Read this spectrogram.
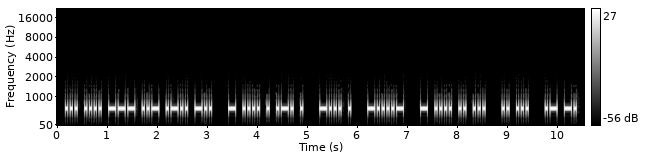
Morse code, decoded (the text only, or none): SHOULD THERE BE - THIS IS AN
